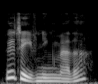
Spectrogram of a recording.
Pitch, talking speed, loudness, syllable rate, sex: 185 Hz, 185 wpm, -18 LUFS, 7.3 syllables/s, female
